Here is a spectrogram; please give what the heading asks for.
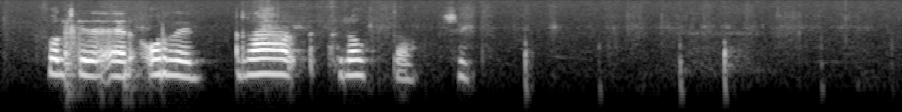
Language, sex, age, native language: Icelandic, female, 18-19, Icelandic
